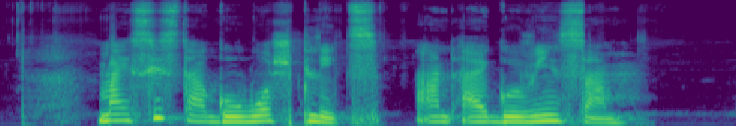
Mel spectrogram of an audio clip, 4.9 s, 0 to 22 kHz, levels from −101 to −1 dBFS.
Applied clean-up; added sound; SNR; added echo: none; none; none; none.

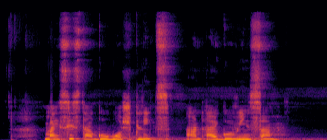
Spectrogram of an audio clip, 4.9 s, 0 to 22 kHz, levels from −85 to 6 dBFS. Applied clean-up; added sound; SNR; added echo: none; none; none; reverberation time 0.6 s.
